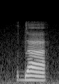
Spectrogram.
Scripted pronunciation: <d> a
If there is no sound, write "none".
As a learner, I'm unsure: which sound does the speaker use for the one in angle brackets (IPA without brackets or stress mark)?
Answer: d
